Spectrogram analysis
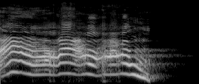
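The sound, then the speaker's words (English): A cat yowling: one loud, wavering cry lasting about a second and a half that ends in a downward slide in pitch, then silence. “It's Cover Cat. It's Cover Cat.”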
